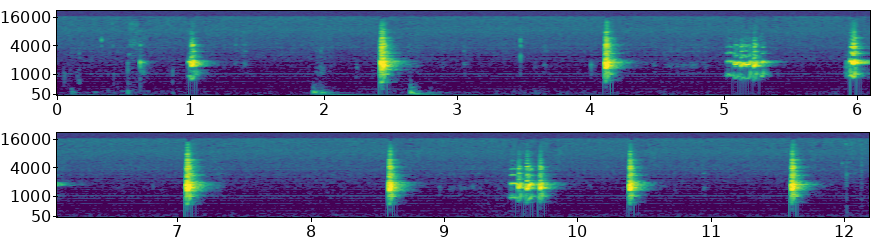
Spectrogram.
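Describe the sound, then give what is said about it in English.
Soft, clipped hen clucks made with a turkey call repeat about a dozen times at loose, uneven intervals, with a brief burst of low rustling and scratching in dry leaves near the start, imitating a hen feeding to draw a turkey in. No voices. “Uh, just some light clucks”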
